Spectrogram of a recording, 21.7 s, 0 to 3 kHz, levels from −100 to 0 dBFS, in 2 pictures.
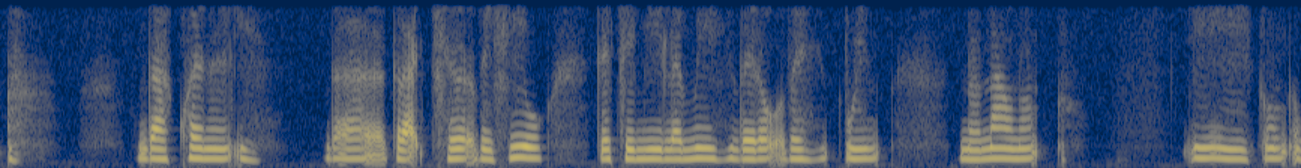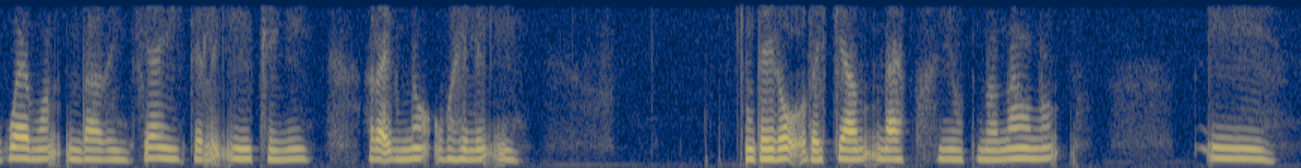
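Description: From start to finish, the speech has a gritty, metallic edge. S and sh sounds come out harsh and oddly pitched, and the spectrum runs hard up to about 3 kHz, then stops. This is aliasing. Everything above 3 kHz has folded back below that line as unrelated tones, which fits a drop to a 6 kHz sample rate without an anti-aliasing filter first. The folded content sits faintly under the speech, well below its level.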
